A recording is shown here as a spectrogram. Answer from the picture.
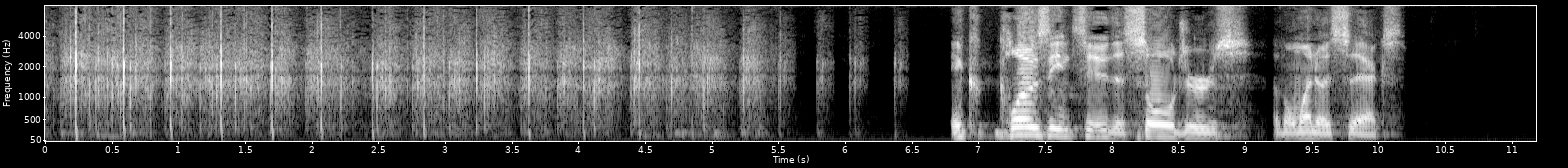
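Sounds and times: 
audience applause: 0:00.0 - 0:06.1
speech: 0:06.8 - 0:10.2.

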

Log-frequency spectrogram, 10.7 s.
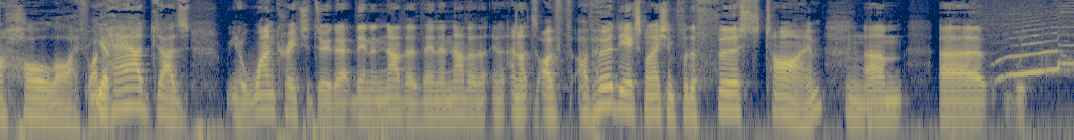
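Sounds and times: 
speech: 0:00.0 - 0:10.4
whale song: 0:09.8 - 0:10.7.

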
